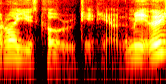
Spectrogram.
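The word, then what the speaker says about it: coroutine: trying to find what cortine is uh cor cor oh wait I've been pronouncing it it's C co- routine co- routine I pronounced it wrong co- routine uh co-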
